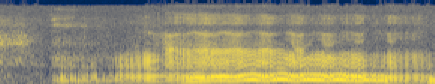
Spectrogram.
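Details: Playful, talkative Desert Lynx hybrid cat, a neutered male pet, starts with soft rough sounds, then swells into a loud drawn-out warbling yowl whose pitch wobbles up and down before fading.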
